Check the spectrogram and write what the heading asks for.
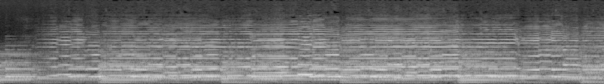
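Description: Cello playing a bowed melody of sustained notes over piano accompaniment, a classical chamber piece for cello and piano.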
